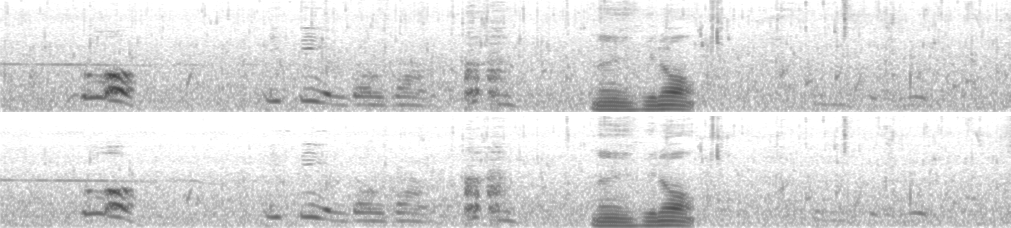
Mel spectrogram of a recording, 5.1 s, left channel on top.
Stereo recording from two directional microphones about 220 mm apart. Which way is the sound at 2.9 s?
Centre (ahead or behind).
